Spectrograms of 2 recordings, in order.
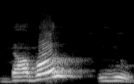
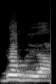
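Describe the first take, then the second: First: It is said as the full form 'double you'. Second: It is said as the clipped form 'dobliu'. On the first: The speaker calls it right. "এটা উচ্চারণ হচ্ছে ডাবল ইউ" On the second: The speaker calls it wrong. "সারা জনম এটা পড়ছি কি আমরা ডব্লিউ"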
